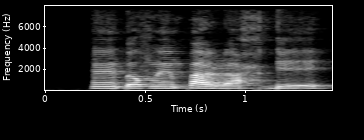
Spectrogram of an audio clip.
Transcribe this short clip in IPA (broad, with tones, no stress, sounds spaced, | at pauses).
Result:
ɛ̃˨˩ ɗ ʌ˥˧ v ɛ̃˧˥ p a˨˩ ɭ a˨˩ ħ ɠ e˨˩˦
